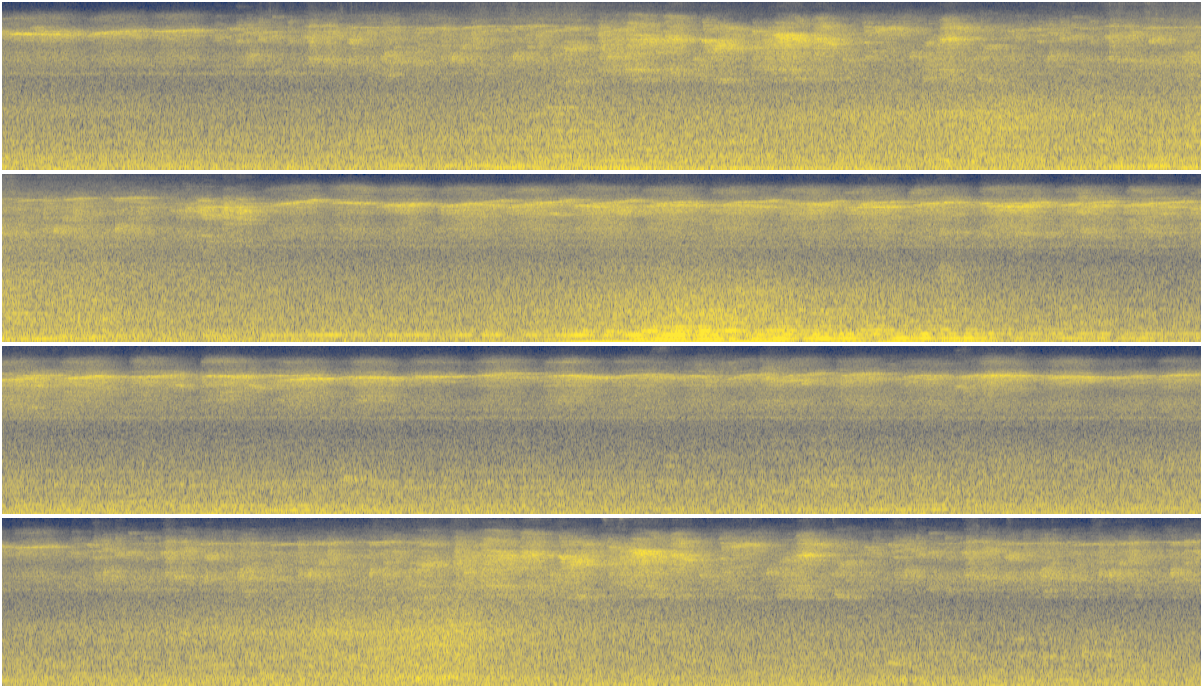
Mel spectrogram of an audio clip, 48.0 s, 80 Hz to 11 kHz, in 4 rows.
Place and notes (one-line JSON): {"title": "Bandar Kota Bharu, Kelantan, Malaysia - Edible Bird Nest farming in Kota Bharu, Kelantan, Malaysia", "date": "2019-08-28 00:10:00", "description": "Midnight stereo recording outside a building used for Edible Bird Nest farming, continuously playing a short loop of nesting Swifts to attract birds.", "latitude": "6.13", "longitude": "102.24", "altitude": "14", "timezone": "Asia/Kuala_Lumpur"}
